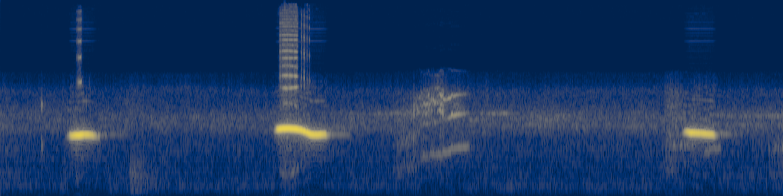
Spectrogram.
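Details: A domestic cat's strange noise: three short, loud, tonal cries, each slightly falling in pitch and almost whistle-like, spaced a second or more apart, with a faint steady hum underneath.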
